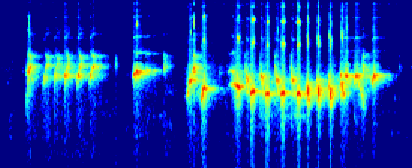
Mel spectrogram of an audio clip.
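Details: Greater green leafbird singing, used as a master for songbird training: a rapid stuttered trill, a single whistle, then a long rolling series of quick chirped notes gradually rising at the end.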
